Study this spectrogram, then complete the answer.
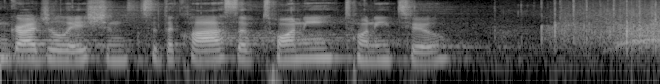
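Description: A young woman speaks through a microphone in a large hall.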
